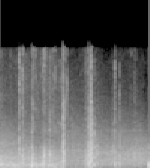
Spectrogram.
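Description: Skateboard wheels rolling on a smooth concrete floor, then several sharp knocks as the board is popped for a big flip and clatters back down, the loudest about a second in. The trick is not landed.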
